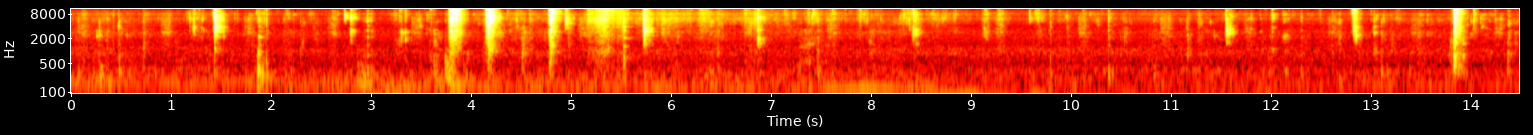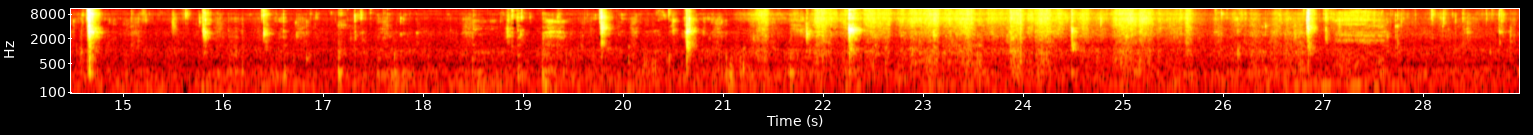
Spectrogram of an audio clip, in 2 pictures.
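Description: People chewing and eating pounded yam with okra soup by hand, close to the microphone, with many sharp wet clicks scattered through, the loudest about four seconds and fourteen seconds in. A low hum sits under the first eight seconds.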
